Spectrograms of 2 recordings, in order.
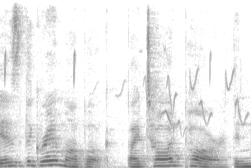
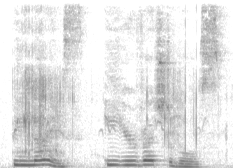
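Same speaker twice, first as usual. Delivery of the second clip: higher, fussing grandma voice; grandma advice; 8 semitones higher than usual. Acted. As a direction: nag gently like a caring grandma.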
